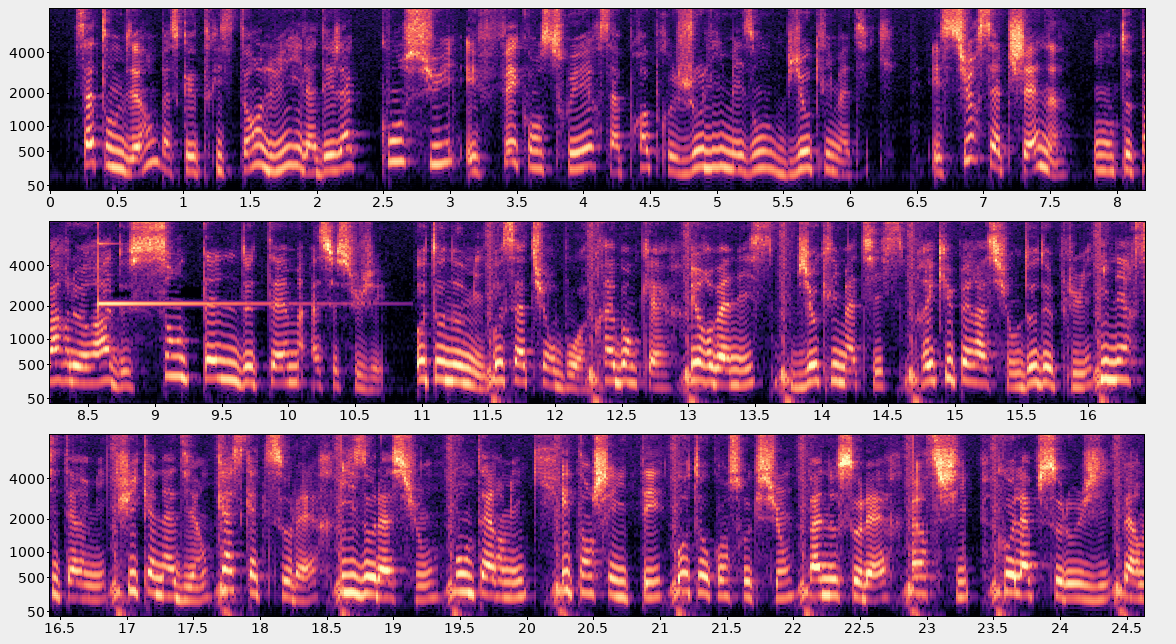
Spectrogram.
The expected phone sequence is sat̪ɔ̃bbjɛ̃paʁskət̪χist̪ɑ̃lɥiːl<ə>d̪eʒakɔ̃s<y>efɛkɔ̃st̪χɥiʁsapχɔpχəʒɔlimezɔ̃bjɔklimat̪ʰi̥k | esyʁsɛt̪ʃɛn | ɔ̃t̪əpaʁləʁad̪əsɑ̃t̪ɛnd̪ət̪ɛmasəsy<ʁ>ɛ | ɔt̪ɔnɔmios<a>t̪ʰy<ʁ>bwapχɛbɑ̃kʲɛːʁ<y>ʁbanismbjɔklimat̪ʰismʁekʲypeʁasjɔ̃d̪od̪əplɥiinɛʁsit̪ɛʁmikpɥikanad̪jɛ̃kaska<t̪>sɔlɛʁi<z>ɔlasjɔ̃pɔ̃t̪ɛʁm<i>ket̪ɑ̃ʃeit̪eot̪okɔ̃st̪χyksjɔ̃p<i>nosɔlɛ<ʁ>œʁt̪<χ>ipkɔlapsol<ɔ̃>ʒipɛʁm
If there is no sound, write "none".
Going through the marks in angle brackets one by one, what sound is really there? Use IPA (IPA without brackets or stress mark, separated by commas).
a, y, ʒ, a, ʁ, y, t̪, z, i, a, ʁ, ʃ, ɔ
